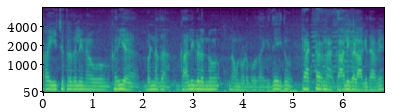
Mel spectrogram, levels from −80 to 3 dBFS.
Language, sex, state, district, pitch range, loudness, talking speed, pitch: Kannada, male, Karnataka, Mysore, 120-135 Hz, -19 LUFS, 105 wpm, 130 Hz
